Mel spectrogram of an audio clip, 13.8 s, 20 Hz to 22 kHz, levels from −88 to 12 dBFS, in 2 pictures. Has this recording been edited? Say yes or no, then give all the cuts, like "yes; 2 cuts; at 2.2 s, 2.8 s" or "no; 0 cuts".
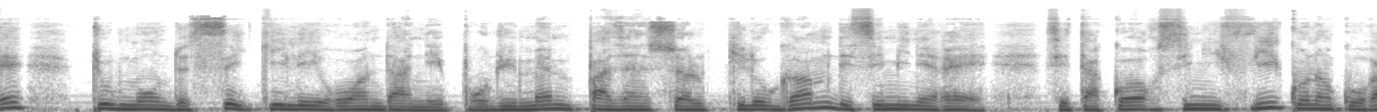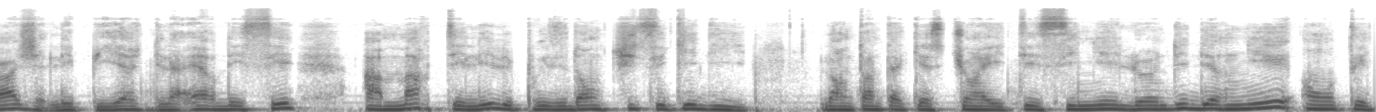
no; 0 cuts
